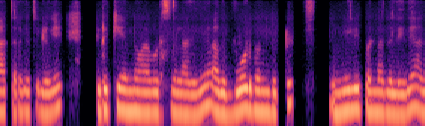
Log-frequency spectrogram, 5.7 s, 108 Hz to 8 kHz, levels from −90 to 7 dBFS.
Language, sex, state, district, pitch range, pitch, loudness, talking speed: Kannada, female, Karnataka, Bangalore, 170-190 Hz, 180 Hz, -15 LUFS, 95 wpm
